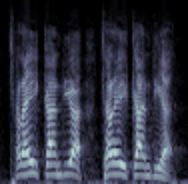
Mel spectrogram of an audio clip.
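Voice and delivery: high, loud repeated order; firm command. Acted. The Prophet ordering the husband to divorce, loud firm command.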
